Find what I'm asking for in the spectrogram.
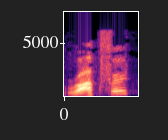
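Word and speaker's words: Rochford: On the subject of Sons of Kemet, you have two drummers, Tom Skinner and Sebastian Rockford. Am I pronouncing that? – Yeah.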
